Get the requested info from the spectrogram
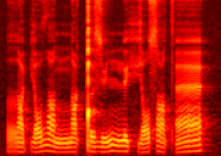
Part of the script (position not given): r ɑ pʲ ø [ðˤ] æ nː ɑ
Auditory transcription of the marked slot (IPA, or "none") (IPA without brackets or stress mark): ðˤ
